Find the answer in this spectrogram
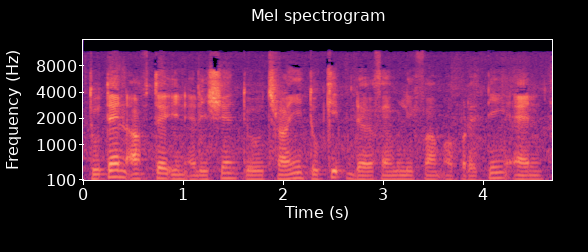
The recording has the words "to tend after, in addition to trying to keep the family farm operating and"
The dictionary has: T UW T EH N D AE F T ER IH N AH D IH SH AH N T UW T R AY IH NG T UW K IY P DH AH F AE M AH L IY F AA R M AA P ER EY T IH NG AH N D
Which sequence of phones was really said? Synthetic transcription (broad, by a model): T UW T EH N AA F T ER IH N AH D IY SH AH N T UW T R AY IH NG T UW K IY P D AH F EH M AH L IY F AA M AA P ER EY T IH NG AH N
